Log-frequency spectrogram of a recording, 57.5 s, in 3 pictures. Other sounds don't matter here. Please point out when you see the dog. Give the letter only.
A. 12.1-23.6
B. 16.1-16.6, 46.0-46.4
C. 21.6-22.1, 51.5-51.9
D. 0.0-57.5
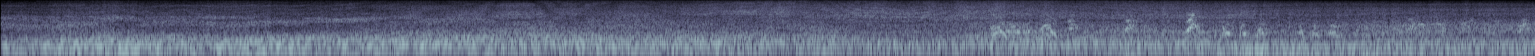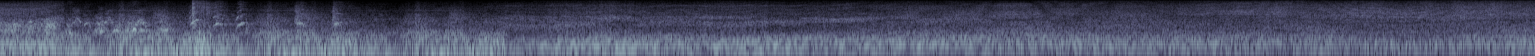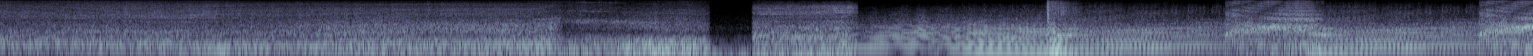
A.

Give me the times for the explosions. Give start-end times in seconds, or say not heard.
21.6-22.1, 51.5-51.9.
